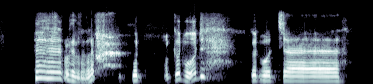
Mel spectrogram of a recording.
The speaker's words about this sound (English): Whose dog's that? I'm just chasing my dog.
